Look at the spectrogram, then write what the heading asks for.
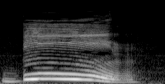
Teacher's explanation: The word bean, spelled B-E-A-N, which you eat, is pronounced with a high E sound.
